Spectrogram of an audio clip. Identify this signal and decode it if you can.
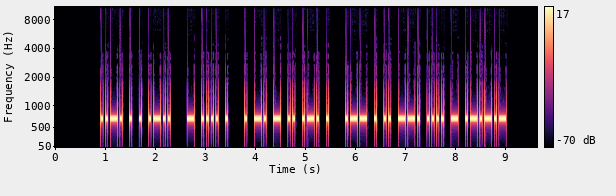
Morse code, heard as a keyed tone, about 25 wpm, 700 Hz. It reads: FEEL THE ENTIRE WEIGHT.
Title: Sentences from Top 800 Words 25wpm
